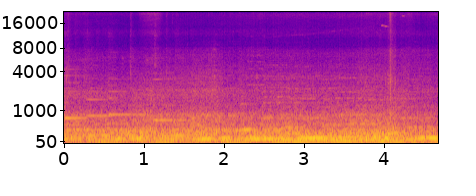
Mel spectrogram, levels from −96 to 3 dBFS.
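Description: Sounds, with a time-stretched section from 1.49 s to the end, where events hurry along at about 1.86 times normal pace. Pitch stays put, unlike a plain speed-up, so likely software dropped short slices to squeeze this stretch.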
